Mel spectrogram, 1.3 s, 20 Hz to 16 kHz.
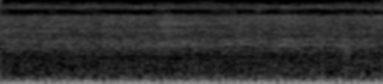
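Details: Jeep CJ7 running after fuel system repair (fuel pickup replaced), restarted following a flooded, smoky start; volts and oil pressure look good. Brief, steady low rumble with even firing pulses, no tapping or misfire; engine running cleanly.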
